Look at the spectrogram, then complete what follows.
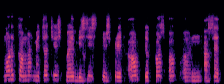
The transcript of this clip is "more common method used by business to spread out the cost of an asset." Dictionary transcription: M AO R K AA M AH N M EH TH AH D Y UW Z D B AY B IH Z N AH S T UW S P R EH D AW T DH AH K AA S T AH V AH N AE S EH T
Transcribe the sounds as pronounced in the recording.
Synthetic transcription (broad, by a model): M AO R K AA M AH N M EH T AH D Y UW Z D B AY B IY S N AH S T UW S P R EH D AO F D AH K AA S AH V AH N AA S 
